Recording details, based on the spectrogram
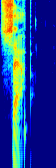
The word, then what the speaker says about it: SAP: It is passed to the listener as an audio signal on something conceptually called the Second Audio Program Channel, which is abbreviated SAP, and sometimes pronounced SAP.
